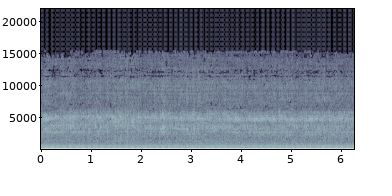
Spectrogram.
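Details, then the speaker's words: JBL Charge 2 Plus portable speaker driver on test tone: steady low tone with a thin raspy buzz on top; cone rubbing inside. "something's definitely rubbing in here the speaker"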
